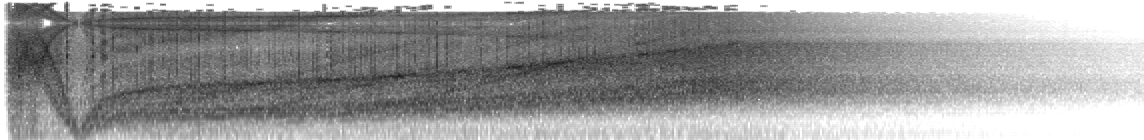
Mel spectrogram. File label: Uplifter; SERUM FX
